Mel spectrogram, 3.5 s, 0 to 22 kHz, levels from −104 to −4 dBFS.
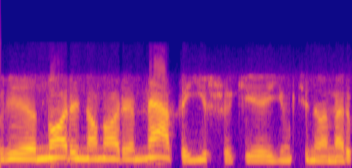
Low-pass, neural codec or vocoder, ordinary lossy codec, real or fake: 7.2 kHz; none; Opus, 24 kbps; real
